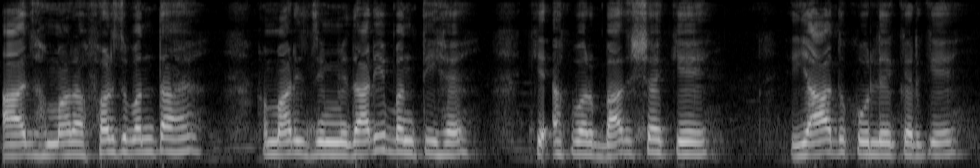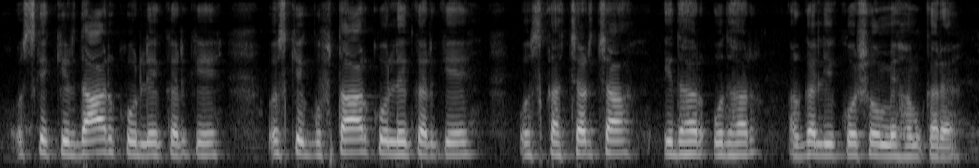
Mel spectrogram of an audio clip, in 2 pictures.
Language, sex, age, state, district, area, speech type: Urdu, male, 45-60, Bihar, Khagaria, urban, spontaneous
